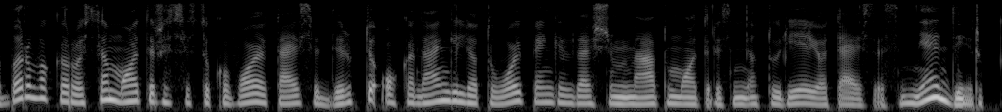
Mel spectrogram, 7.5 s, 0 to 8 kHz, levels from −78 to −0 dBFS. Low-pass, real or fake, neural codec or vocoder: 7.2 kHz; real; none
